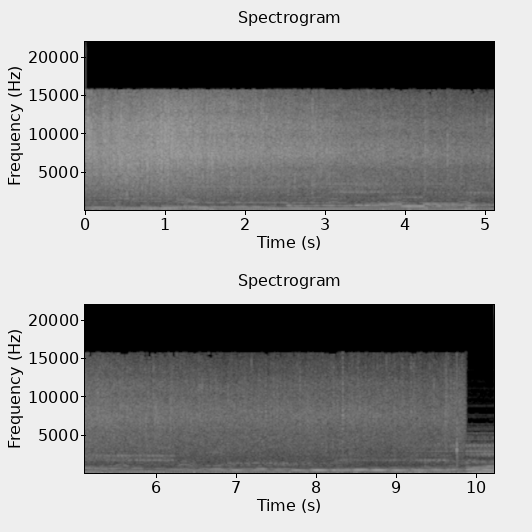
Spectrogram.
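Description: A steady rushing hiss of outdoor weather noise that cuts in and out abruptly, with soft ambient music running underneath.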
